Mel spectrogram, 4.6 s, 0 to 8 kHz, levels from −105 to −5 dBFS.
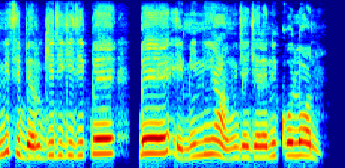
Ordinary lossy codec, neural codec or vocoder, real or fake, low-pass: none; none; real; none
